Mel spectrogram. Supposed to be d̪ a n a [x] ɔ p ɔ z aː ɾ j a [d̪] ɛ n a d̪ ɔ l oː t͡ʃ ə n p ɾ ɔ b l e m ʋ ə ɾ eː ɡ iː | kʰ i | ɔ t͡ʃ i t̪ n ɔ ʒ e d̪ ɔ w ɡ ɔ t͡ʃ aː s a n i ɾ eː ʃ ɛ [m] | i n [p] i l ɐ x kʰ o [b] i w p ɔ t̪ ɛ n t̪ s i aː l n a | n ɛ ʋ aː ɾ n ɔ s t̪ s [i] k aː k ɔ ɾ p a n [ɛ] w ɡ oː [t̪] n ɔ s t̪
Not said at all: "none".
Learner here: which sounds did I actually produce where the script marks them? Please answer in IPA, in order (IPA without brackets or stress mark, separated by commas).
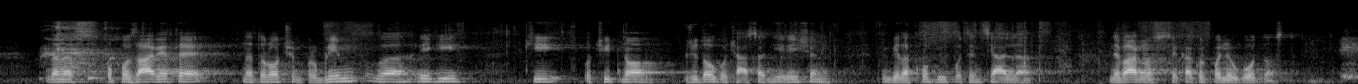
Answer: s, t̪, n, b, b, ɛ, ɛ, d̪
